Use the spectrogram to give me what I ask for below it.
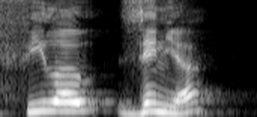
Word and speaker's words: philoxenia: In fact, the Greek word for hospitality is what we call, it's pronounced philoxenia, and it actually means the love of strangers or to show love to strangers.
